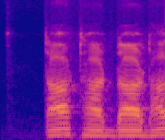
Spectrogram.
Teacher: जो टा वर्ग होता है ना मेरे भाइयों, ये मूर्धा से बोला जाता है।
